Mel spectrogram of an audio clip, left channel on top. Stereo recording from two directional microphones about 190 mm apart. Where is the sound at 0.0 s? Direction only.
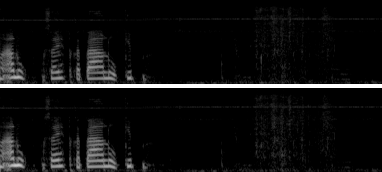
25° right (ahead or behind).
